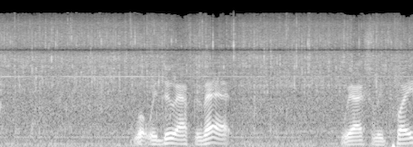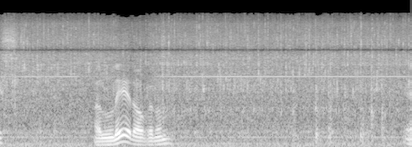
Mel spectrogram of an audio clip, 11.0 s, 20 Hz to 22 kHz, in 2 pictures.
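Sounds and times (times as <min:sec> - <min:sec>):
faint steady hum: 0:00.0 - 0:11.0
water trickling through gravel: 0:00.0 - 0:11.0.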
